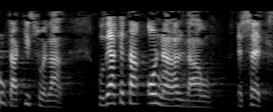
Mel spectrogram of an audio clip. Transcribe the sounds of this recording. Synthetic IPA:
nd̪akisue̞la | kuð̞e̞ake̞t̪ao̞naːld̪aw | e̞set͡s

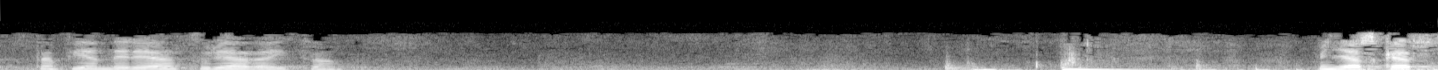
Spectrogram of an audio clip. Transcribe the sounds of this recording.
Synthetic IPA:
t̪apiand̪eɾeasuɾe̞aðait͡sa | miʎaskeɾ

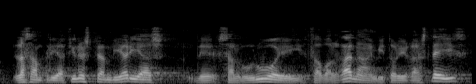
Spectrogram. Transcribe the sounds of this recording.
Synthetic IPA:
lasampliaθjo̞ne̞st̪ɾambiaɾjaz | ðe̞salβuɾuojθaβalɣanaembit̪o̞ɾjiɣast̪ejs

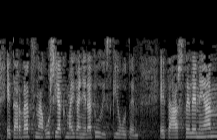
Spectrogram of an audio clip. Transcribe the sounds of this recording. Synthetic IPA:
e̞t̪aːɾðat͡snaɣ̞usiakmajɣaɲe̞ɾat̪uðiskiɣ̞ut̪e̞n | e̞t̪aːst̪e̞le̞ne̞an

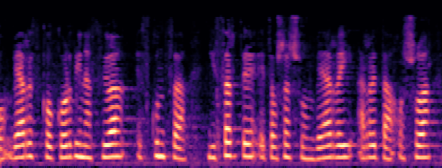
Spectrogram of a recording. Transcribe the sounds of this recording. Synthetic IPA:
βe̞are̞sko̞ko̞ːɾðinasio̞ae̞skunt͡sa | ɡisaɾt̪e̞ʔe̞t̪ao̞sasumbe̞are̞jare̞t̪aʔo̞so̞a

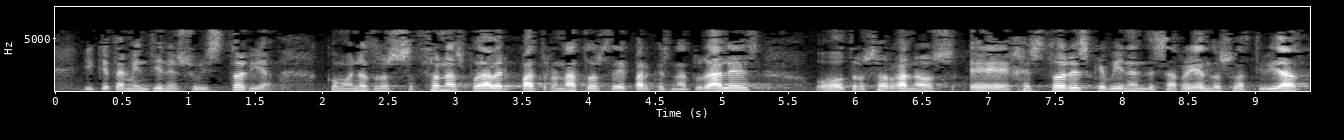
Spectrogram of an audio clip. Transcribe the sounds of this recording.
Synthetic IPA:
ḭke̞t̪amje̞nt̪je̞ne̞suist̪o̞ɾja | ko̞moeno̞t̪ɾosθo̞naspwe̞ð̞aβ̞e̞ɾpat̪ɾo̞nat̪o̞zðe̞paɾke̞znat̪uɾale̞s | o̰ot̪ɾo̞so̞ɾɣano̞sexe̞st̪o̞ɾe̞ske̞βje̞nẽ̞nd̪e̞saro̞ʝand̪o̞suakt̪iβiðað

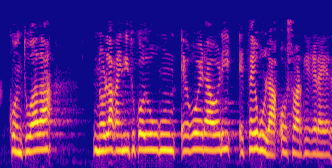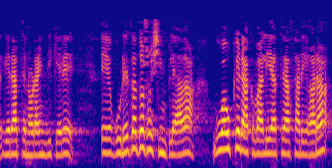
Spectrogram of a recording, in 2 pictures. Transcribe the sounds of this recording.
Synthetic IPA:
ko̞nt̪uað̞a | no̞laɣajnd̪it̪uko̞ðuɣune̞ɣ̞o̞e̞ɾao̞ɾie̞t͡sajɣ̞ulaʔo̞so̞aɾɣiɣɣe̞ɾat͡se̞no̞ɾajnd̪ike̞ɾe̞ | ɣuɾe̞t͡sat̪o̞so̞simple̞aða | ɣuawke̞ɾakbaliat͡se̞asaɾiɣ̞aɾa

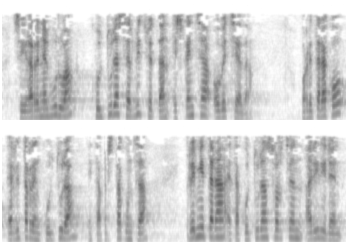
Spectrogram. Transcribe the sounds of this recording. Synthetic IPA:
se̞jɣ̞are̞nelβuɾuakult̪uɾase̞ɾβ̞it͡sue̞t̪ane̞skajnt͡saʔo̞β̞e̞t͡se̞aða̰ | o̞re̞t̪aɾako̞e̞rit̪are̞ŋkult̪uɾae̞t̪apɾe̞st̪akunt͡sa | pɾe̞mie̞t̪aɾaʔe̞̰t̪akult̪uɾanso̞ɾt͡se̞na̰ɾiðiɾe̞n

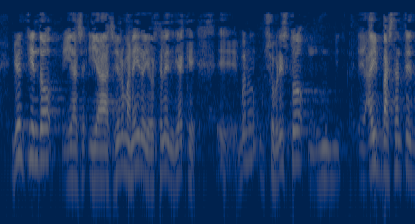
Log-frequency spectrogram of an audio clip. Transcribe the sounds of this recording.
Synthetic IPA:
ɟ͡ʝo̞e̞nt̪je̞nd̪oiasiaseɲo̞ɾmanejɾoiaust̪e̞le̞ðiɾiake̞ḛbwenoso̞βeest̪o̞ | ajβast̪ant̪e

